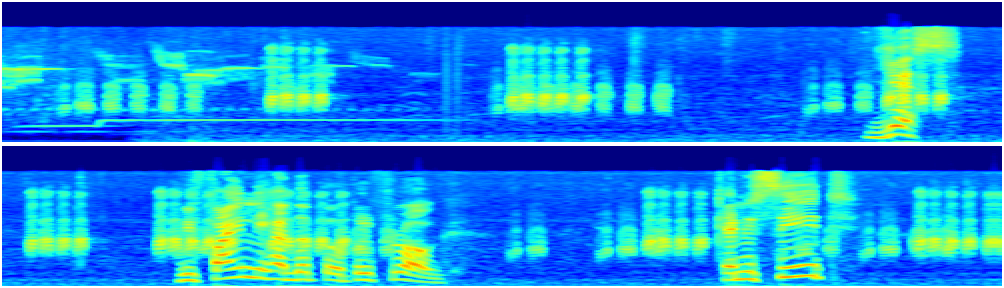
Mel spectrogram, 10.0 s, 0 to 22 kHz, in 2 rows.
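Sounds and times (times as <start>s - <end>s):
frog calling in pulsed notes: 0.0s - 3.4s, 4.0s - 7.0s, 9.3s - 10.0s.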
